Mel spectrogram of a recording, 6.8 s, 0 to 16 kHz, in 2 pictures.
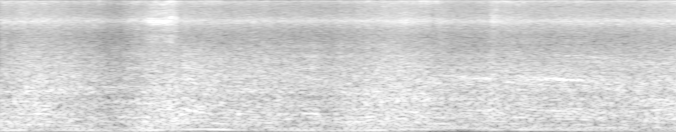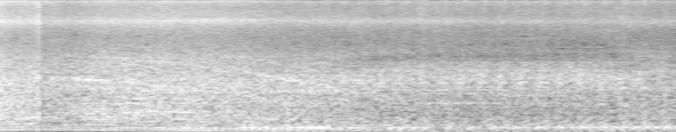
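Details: Honda Scoopy FI that flashed MIL code 7 (EOT engine oil temperature sensor), after resoldering the EOT sensor socket and kick-starting: picks up cleanly on the throttle and settles back smoothly, no stumble. Normal revving after repair.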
